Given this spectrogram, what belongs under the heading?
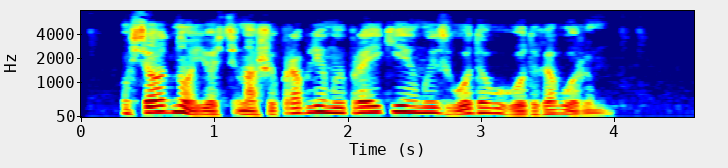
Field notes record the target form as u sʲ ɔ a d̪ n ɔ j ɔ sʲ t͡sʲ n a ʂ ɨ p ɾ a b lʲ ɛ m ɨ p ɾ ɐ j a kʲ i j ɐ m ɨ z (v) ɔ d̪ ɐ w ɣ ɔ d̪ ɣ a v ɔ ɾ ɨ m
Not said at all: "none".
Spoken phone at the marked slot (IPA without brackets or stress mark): ɣ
